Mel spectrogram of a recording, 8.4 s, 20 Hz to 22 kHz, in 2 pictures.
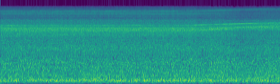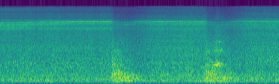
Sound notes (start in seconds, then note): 1.6 jet engine winding up sound; 6.6 pop, pop, pop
